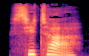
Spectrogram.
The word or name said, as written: citarer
